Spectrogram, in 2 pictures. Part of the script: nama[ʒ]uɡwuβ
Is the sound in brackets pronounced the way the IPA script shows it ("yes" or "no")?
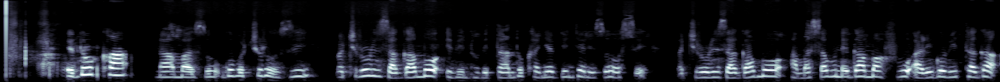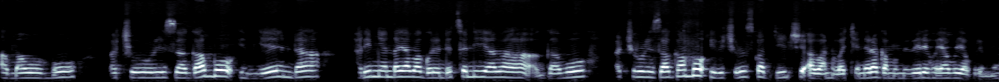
no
